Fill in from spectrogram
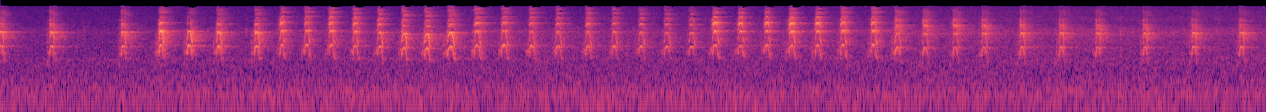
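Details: Loud begging of young great spotted woodpeckers inside a nest hole in an old aspen, fed tirelessly by both parents; a continuous rapid string of high, sharp chirps at about two and a half per second.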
